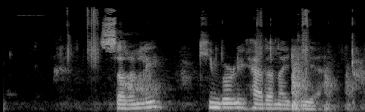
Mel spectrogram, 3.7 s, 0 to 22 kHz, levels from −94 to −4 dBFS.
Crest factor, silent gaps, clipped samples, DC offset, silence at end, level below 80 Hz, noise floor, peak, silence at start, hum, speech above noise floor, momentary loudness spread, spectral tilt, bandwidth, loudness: 20 dB; none; under 0.1%; under 0.1%; 0 s; -66 dBFS; -70 dBFS; -14 dBFS; 0.55 s; none; 38 dB; 20 LU; -5 dB/octave; 16 kHz; -34 LUFS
